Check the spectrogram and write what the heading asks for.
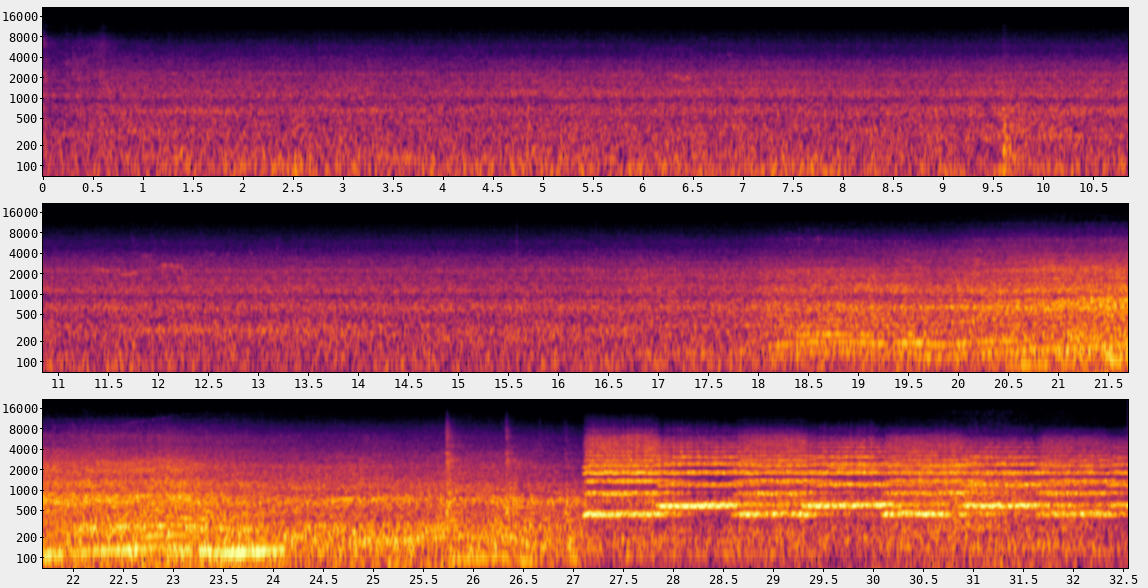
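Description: Mercedes-Benz Sprinter fire command van's engine, running steadily at first and growing louder from about two-thirds of the way in as the van pulls out. Near the end a two-tone emergency siren starts abruptly and alternates regularly between a high and a low note.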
